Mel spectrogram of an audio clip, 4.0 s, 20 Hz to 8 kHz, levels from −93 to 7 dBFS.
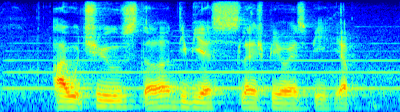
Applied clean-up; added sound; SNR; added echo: none; Wind instrument, woodwind instrument; 16 dB; none.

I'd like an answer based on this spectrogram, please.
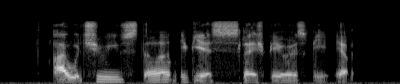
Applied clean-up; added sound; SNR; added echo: neural diffusion model UNIVERSE++.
